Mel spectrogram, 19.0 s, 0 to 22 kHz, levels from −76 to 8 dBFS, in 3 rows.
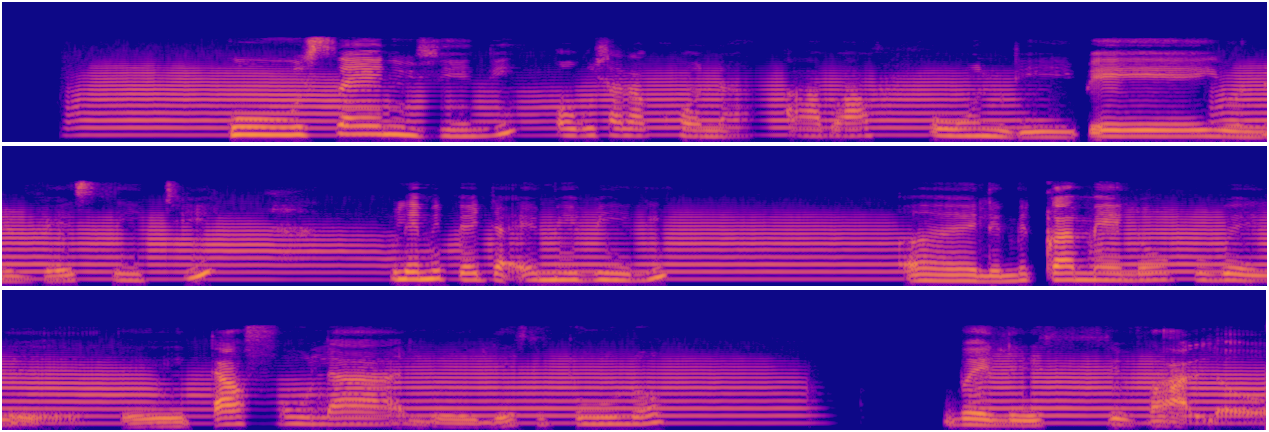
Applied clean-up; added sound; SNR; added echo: neural mask model RNNoise.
